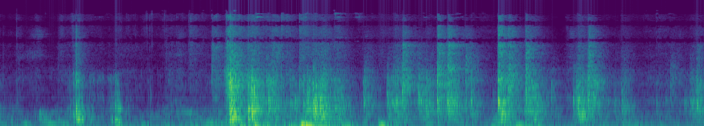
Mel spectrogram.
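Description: A plastic jug on a rope is dragged and knocked about on a hardwood floor by a dog. There are two sharp knocks about a second in, then from about three seconds in a loud, irregular run of knocking, rattling and scraping.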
